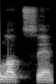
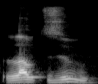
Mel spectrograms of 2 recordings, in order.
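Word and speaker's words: Lao-Tsé: Tá o Tequin do Lautzu ou Lauté, né? Tem diversas eh pronúncias. Na verdade, o mais correto seria lauté, né? Mas tem gente que fala lauto.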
